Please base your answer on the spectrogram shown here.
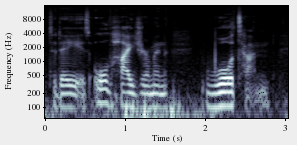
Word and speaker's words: Wotan: is old high german wotan it's not actually pronounced v as in voton that is much later the old high german pronunciation of w is simply w so from proto-germanic we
